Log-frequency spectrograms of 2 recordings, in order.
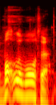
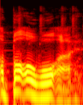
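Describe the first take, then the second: First: The t in bottle is said very quickly. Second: The t in bottle is not said quickly. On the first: The speaker calls it right. "the teaser said really quickly" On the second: The speaker calls it wrong. "It's not a bottle of water"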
